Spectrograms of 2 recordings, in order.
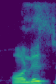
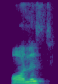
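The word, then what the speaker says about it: honest: होने के बावजूद हम हॉनेस्ट नहीं पढ़ रहे हैं, और यहाँ पे भी एच के होने के बावजूद हावर नहीं पढ़ रहे हैं, आवर पढ़ रहे हैं, ऑनेस्ट पढ़ रहे हैं।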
